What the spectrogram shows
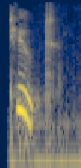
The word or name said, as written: tewt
